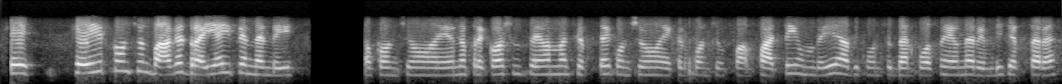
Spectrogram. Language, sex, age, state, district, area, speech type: Telugu, female, 30-45, Andhra Pradesh, N T Rama Rao, rural, conversation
